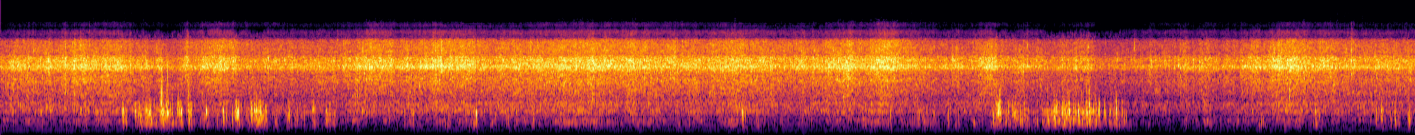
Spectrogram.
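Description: Choppy floodwater surging over a stone waterfront walkway in strong wind: a steady rush of wind and water, with louder surges of waves sloshing and slapping about two seconds in and again around fifteen seconds.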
